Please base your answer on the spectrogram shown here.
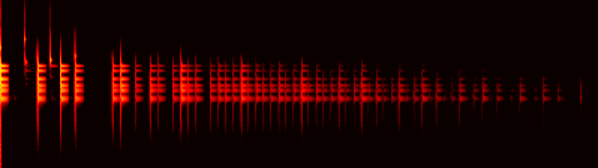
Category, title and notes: Sound effects > Electronic / Design
Pluck-Bubule Pluck A Min Chord
Just a easy botanica pluck that synthed with phaseplant. All plugin used from Khs Ultimate only.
